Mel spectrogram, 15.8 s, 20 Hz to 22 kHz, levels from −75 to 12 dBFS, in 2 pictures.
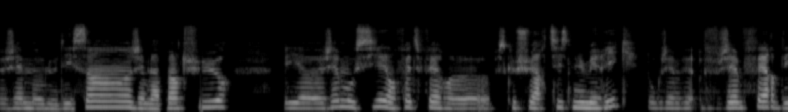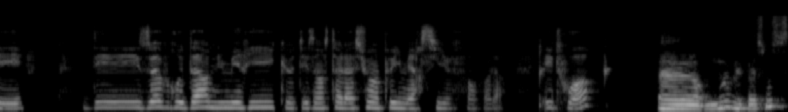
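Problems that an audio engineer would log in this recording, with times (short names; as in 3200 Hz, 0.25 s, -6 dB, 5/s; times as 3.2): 2.01–2.03 gap 18 ms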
